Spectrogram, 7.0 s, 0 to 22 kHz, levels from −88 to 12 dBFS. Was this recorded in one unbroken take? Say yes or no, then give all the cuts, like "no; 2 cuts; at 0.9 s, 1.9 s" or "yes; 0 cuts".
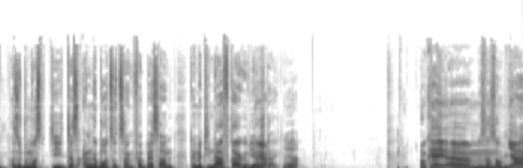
yes; 0 cuts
